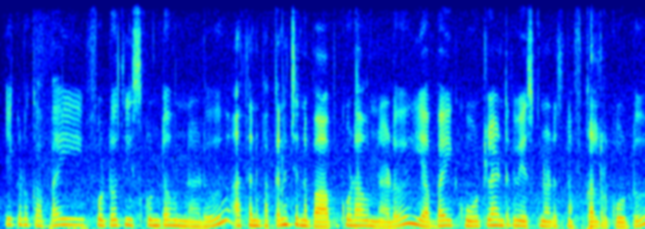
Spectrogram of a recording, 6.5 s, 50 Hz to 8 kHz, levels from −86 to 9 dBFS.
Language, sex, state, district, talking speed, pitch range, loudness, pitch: Telugu, female, Andhra Pradesh, Sri Satya Sai, 195 wpm, 165-195 Hz, -19 LUFS, 180 Hz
